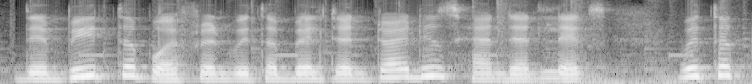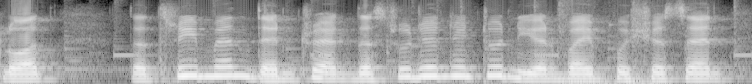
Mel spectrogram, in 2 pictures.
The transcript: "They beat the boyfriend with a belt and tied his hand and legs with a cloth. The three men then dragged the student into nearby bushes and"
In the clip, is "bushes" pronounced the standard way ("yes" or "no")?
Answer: no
